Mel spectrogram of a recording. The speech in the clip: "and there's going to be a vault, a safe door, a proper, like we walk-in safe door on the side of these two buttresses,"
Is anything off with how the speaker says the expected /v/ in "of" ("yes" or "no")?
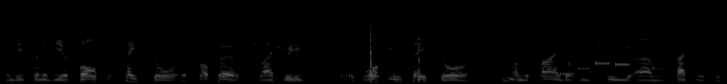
no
